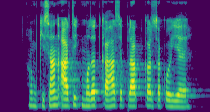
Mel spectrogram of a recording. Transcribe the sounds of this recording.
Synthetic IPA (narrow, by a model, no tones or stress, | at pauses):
həmkɪsaːna̰ːɾt̪ʰɪkməd̪əd̪kəɦasepɾaːp̚t̪kəɾsəkoɦiɦɛː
